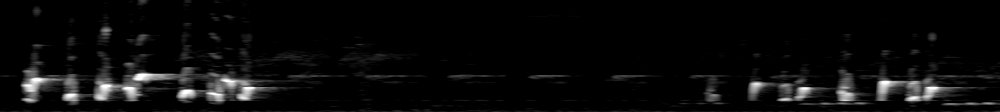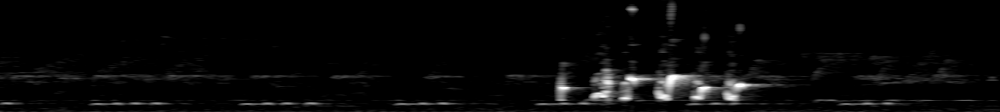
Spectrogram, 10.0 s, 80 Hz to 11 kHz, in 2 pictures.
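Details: Territorial song duel between a decoy bulbul and the resident holder, February 2021: loud bubbling whistled bursts at the start, middle and end, with soft, low, evenly repeated notes between them.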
